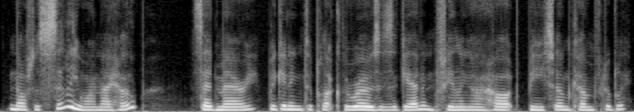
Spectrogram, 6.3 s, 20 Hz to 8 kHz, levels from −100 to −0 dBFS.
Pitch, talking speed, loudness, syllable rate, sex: 225 Hz, 190 wpm, -17 LUFS, 5.8 syllables/s, female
